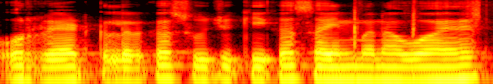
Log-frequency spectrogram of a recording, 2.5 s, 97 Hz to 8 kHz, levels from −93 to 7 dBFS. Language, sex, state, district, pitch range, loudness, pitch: Hindi, male, Uttar Pradesh, Shamli, 120-125 Hz, -17 LUFS, 120 Hz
